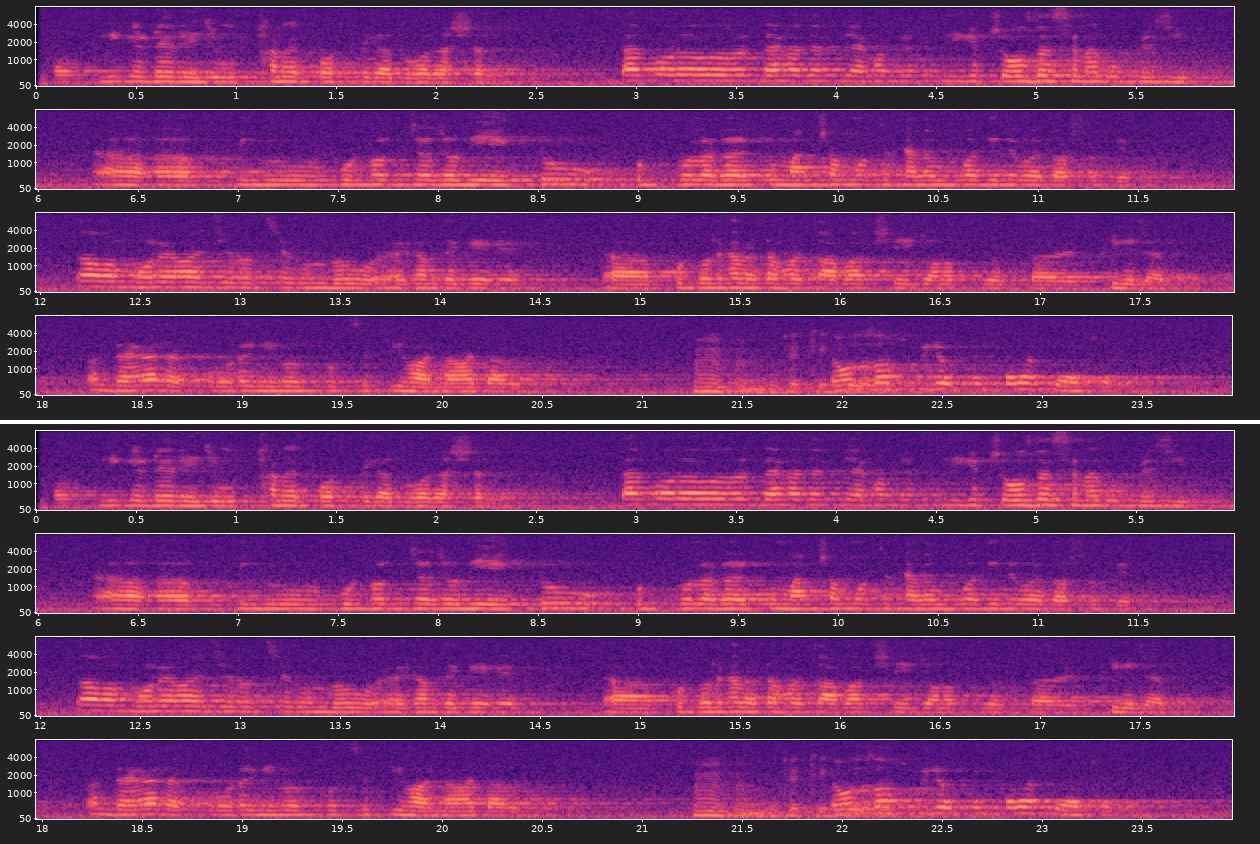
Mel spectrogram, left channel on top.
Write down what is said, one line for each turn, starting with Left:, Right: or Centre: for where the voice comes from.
Left: ক্রিকেটের এই যে উত্থানের পর থেকে দু হাজার সালে তারপরে দেখা যাক যে এখন যেহেতু ক্রিকেট চলতেছে না খুব বেশি আহ, কিন্তু ফুটবলটা যদি একটু ফুটবলাররা একটু মানসম্মত খেলা উপহার দিতে পারে দর্শকদের তো আমার মনে হয় যে হচ্ছে বন্ধু এখান থেকে আহ, ফুটবল খেলাটা হয়তো আবার সেই জনপ্রিয়তায় ফিরে যাবে কারণ দেখা যাক পুরোটাই নির্ভর করছে কি হয় না হয় তার উপর
Right: হম হম এটা ঠিক
Left: তো বন্ধু
Right: বলছো
Left: তোমার প্রিয় ফুটবলার কে আসলে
